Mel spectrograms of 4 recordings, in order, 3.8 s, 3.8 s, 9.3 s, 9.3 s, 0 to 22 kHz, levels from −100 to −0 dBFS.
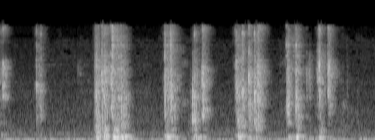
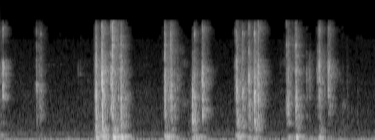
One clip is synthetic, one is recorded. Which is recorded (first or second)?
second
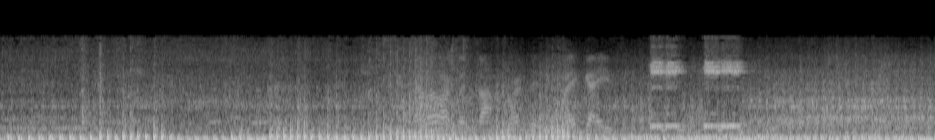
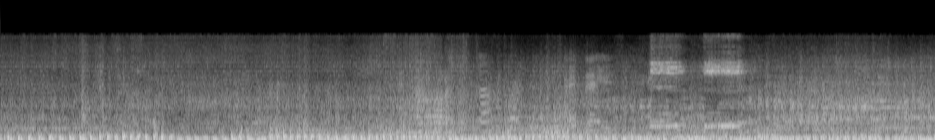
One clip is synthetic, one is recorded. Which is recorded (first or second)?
first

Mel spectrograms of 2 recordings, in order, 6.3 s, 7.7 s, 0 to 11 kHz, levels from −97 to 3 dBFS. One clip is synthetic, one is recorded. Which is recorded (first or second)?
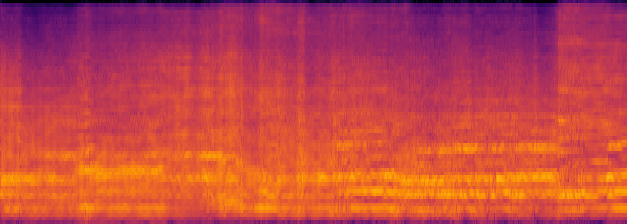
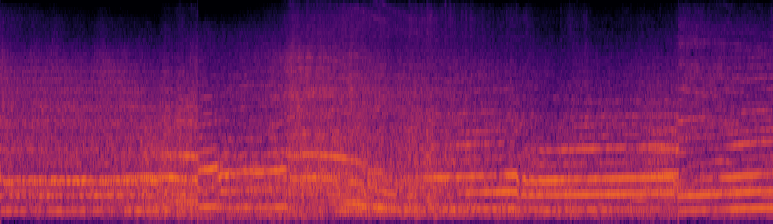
second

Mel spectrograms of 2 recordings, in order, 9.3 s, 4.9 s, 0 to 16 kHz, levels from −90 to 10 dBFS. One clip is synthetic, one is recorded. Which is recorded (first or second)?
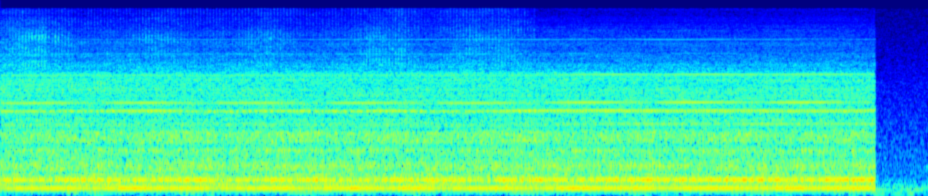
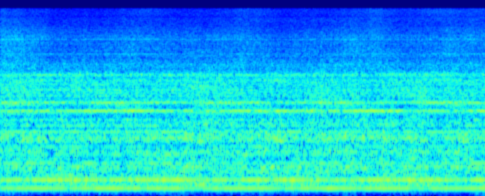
first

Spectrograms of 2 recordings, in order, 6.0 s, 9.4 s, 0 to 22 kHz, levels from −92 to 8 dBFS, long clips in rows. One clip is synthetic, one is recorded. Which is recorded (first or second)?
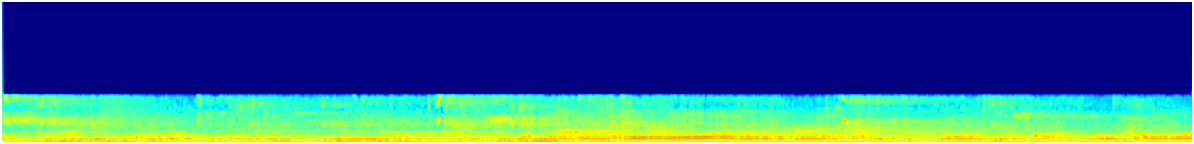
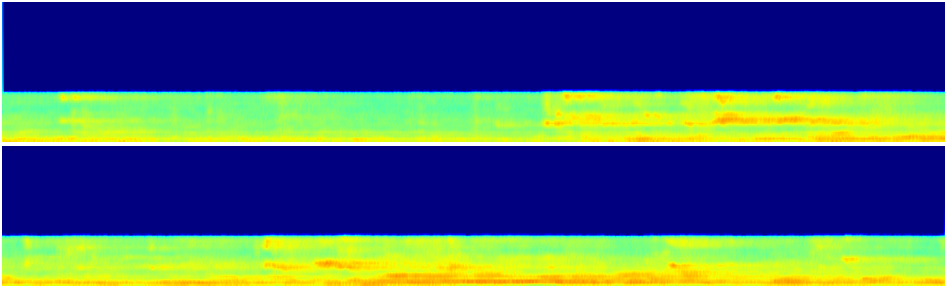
first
